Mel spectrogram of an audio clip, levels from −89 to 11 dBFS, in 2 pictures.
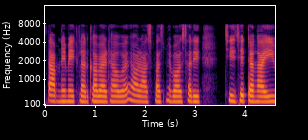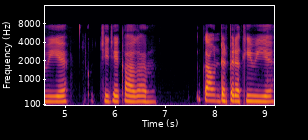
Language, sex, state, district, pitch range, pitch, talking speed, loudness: Hindi, female, Bihar, West Champaran, 195-210 Hz, 195 Hz, 165 wpm, -17 LUFS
